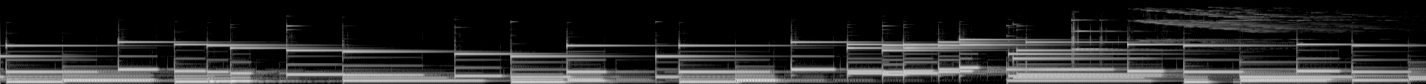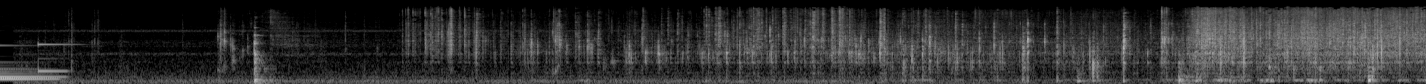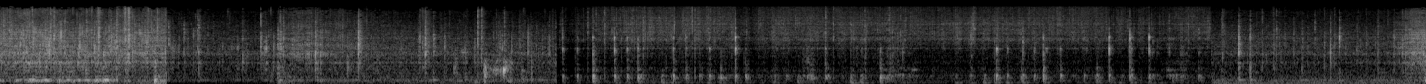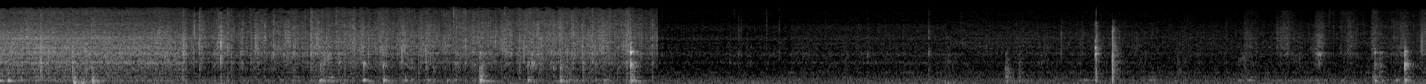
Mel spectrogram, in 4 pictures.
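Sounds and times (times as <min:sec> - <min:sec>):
eggs sizzling in oil: 0:18.3 - 0:49.4
spatula clicking against pan: 0:38.4 - 0:40.2.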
